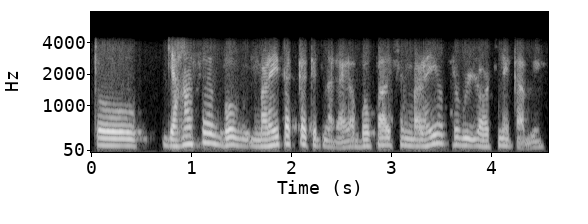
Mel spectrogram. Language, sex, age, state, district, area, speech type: Hindi, male, 30-45, Madhya Pradesh, Hoshangabad, urban, conversation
